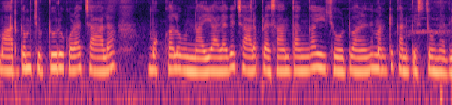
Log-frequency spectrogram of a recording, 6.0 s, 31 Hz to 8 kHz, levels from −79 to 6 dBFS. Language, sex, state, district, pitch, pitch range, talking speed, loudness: Telugu, female, Andhra Pradesh, Krishna, 205 Hz, 195-215 Hz, 130 wpm, -14 LUFS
